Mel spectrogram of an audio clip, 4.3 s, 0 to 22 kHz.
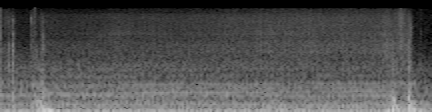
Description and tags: car window close
Honda CRV, power window being rolled up from interior. Recorded with a Zoom H2n.
window, car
